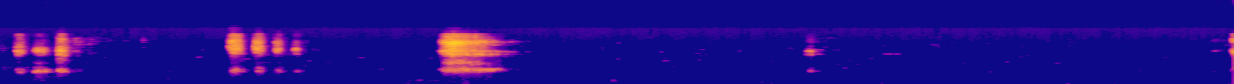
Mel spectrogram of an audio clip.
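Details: Adult with a cold, sneezier and stuffier after a long nap, with constant tickle, buildup and false starts: quiet, soft repeated sneezes in short clusters, then one longer burst, in a quiet room.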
